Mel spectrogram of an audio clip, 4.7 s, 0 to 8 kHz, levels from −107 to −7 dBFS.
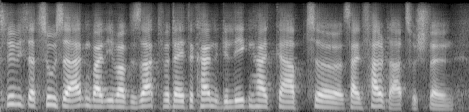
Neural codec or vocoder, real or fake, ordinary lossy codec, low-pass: codec, 16 kHz, 0.3 kbps, FocalCodec; fake; none; 7.2 kHz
